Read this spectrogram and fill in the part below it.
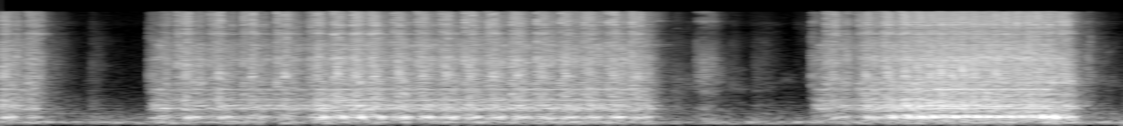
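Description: A sewing machine runs top stitching through fabric in two long, steady bursts of rapid needle chatter, separated by a short pause and ending abruptly.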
